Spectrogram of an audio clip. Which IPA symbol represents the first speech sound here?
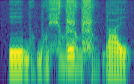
iː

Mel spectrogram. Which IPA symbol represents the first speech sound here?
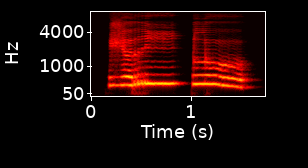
ʒ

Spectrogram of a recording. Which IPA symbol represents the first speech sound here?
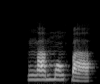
ŋ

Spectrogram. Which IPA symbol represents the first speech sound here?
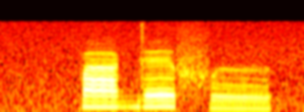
p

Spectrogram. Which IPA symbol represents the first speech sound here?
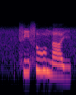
t͡s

